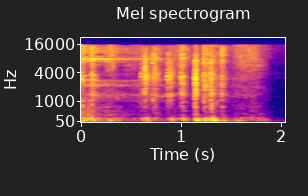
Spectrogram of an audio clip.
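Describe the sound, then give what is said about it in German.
Brisk typing of a search into the iTunes Store on a computer keyboard: a quick, uneven run of sharp key clicks over a low background hum, with a short pause near the end and no voices. “Alter, ich kann nicht mehr tippen.”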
